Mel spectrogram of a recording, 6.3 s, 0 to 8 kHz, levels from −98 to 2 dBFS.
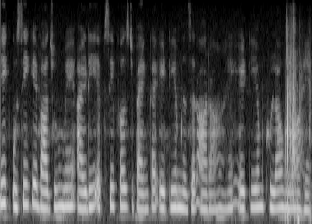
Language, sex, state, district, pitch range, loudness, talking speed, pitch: Hindi, female, Himachal Pradesh, Shimla, 220-245 Hz, -24 LUFS, 165 wpm, 230 Hz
